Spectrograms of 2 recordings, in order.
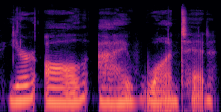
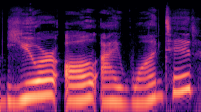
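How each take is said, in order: First: Wistful lyric reading. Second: Louder, very slow, rising in disbelief; incredulous question. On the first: Reading the lyric aloud to viewers, slow and wistful. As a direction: linger on each word like a sad ballad line. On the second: Pointing out the lyric to viewers, incredulous rising repeat. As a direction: repeat it back as if it's too perfect to believe. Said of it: "Have you heard any lyric that sounds more like Bella Swan". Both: Shown as a demonstration.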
